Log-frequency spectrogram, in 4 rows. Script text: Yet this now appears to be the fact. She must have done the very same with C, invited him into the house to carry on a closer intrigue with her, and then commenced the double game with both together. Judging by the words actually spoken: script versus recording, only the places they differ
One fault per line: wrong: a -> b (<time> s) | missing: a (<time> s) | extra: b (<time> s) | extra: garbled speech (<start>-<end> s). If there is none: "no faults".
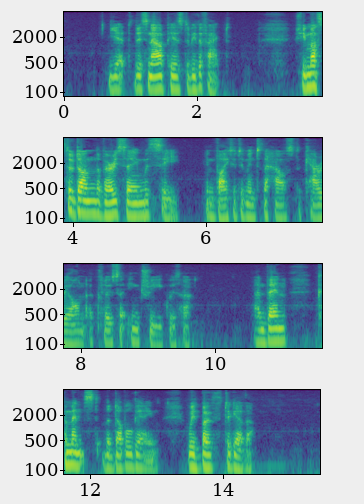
no faults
